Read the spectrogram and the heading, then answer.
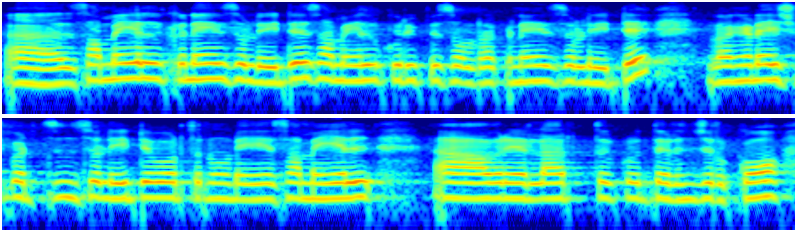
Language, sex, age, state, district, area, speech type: Tamil, female, 30-45, Tamil Nadu, Tiruppur, urban, spontaneous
